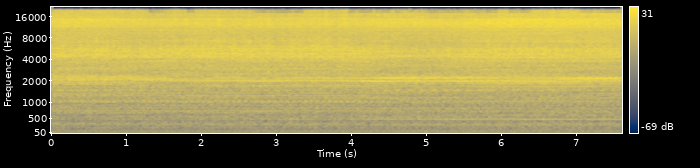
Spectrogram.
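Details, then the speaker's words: 2013 Chrysler 200, noise from front where alternator and power steering pump bolt together, after a cold snap; engine held at 1500 rpm via scan tool, stethoscope/pulse sensor: thin steady high whir over hiss; failing alternator clutch pulley. "Making a little bit more noise now. Maybe we'll pick up a bigger difference with the scope."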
